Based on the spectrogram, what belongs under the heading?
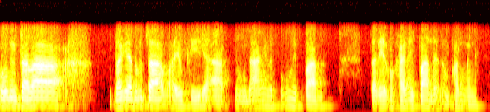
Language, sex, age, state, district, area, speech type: Manipuri, male, 60+, Manipur, Churachandpur, urban, conversation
